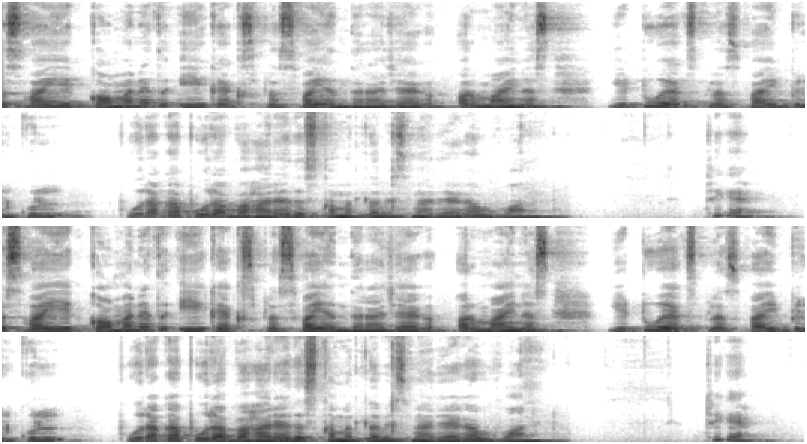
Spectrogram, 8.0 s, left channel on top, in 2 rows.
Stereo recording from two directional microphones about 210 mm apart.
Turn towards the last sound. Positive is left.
turn(degrees=-40)  # may be behind; listen again after turning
